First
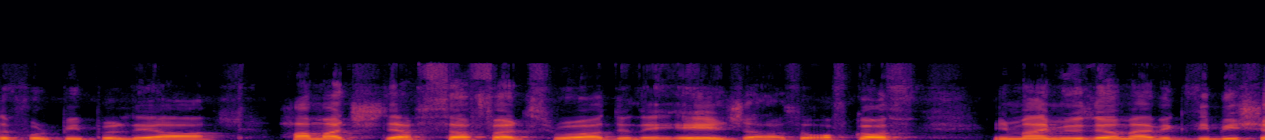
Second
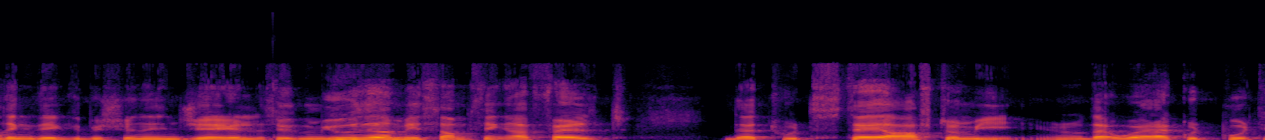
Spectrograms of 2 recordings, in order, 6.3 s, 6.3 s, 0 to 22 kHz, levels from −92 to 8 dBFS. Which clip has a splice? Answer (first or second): second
